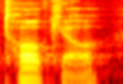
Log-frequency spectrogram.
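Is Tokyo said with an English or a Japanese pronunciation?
Japanese. The word is said with a Japanese pronunciation. "instead of Tokyo"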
